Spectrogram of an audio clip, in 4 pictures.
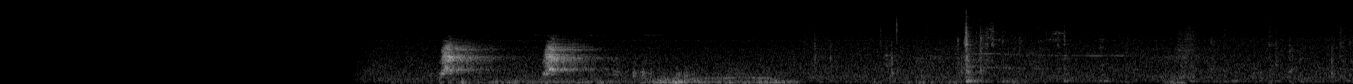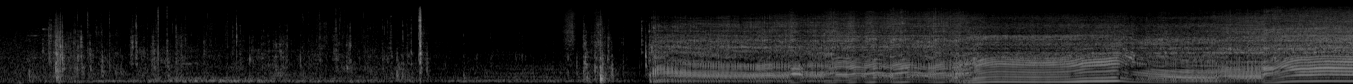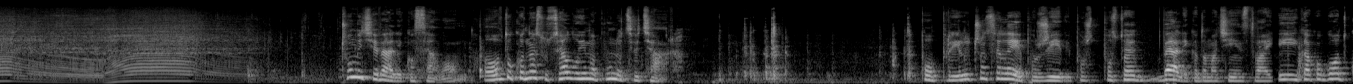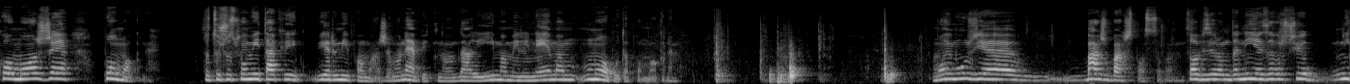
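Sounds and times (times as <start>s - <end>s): outdoor background hiss: 3.5s - 21.6s, 26.7s - 54.0s
dog barking: 4.4s - 6.1s
chainsaw revving: 20.0s - 30.0s.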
